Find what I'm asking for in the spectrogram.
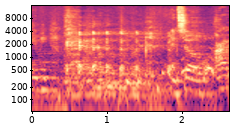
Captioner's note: laughter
